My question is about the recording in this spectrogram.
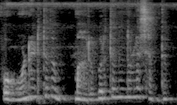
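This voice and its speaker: A woman narrating a romance novel in a steady, gentle storytelling manner. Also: medium pitch, a little fast. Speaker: audiobook narrator.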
